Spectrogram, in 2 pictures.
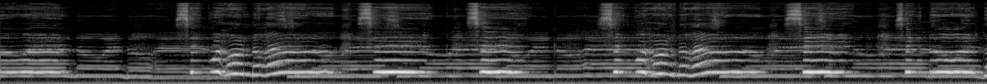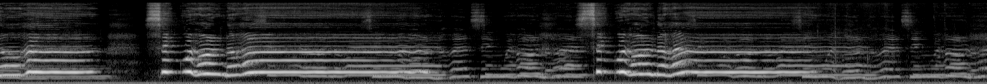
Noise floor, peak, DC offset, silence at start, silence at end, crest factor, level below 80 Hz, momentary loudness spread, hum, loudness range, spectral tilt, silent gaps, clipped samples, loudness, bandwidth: -39 dBFS; -2 dBFS; under 0.1%; 0 s; 0 s; 16 dB; -42 dBFS; 19 LU; none; 6 LU; -2.5 dB/octave; none; under 0.1%; -17 LUFS; 19 kHz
